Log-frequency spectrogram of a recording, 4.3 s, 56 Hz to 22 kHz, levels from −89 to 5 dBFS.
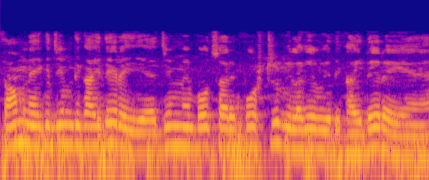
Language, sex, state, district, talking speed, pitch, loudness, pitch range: Hindi, male, Haryana, Jhajjar, 265 wpm, 160 Hz, -14 LUFS, 140-170 Hz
